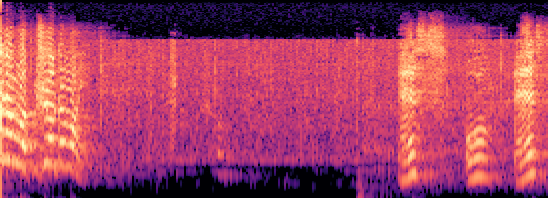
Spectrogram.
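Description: A child speaks with animation, close by.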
